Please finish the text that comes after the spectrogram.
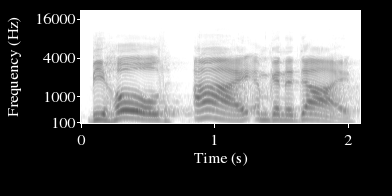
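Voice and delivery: loud, emphatic "Behold, I am gonna die", a proclamation, not weakness; Esau's defiant declaration. Retold or imitated. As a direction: declare it boldly, full voice. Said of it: "And Esau says to him".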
